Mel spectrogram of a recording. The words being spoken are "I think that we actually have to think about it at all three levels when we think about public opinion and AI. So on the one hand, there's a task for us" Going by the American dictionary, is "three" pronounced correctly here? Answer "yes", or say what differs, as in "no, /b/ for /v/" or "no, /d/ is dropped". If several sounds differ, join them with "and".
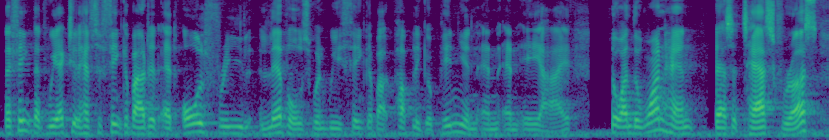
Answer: no, /f/ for /θ/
